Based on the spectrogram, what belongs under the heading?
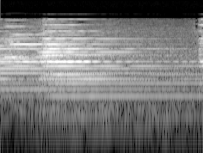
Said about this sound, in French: c'est le carillon automatique qui rythme la vie des Douaisiens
